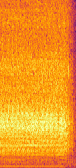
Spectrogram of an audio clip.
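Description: A My Variation electric toothbrush hums with a steady high buzzing drone up close, running evenly and then cutting off at the end.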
